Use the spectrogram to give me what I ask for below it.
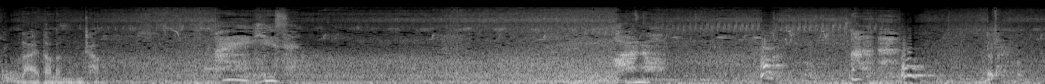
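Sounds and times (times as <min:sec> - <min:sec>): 
hiss: 0:00.0 - 0:10.4
speech: 0:00.2 - 0:01.3, 0:02.2 - 0:03.1, 0:06.2 - 0:06.8
dog barking and whimpering: 0:07.6 - 0:08.0, 0:09.0 - 0:10.1.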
